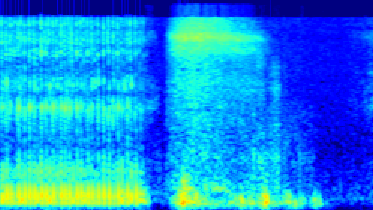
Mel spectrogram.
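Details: Sleeping dog snoring loudly in the middle of the day indoors: a run of rough, low, rattling pulsed breaths for about a second, then softer wheezy breathing that fades out.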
